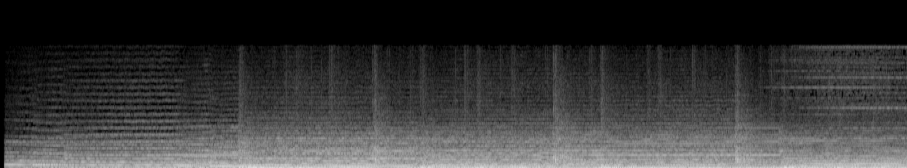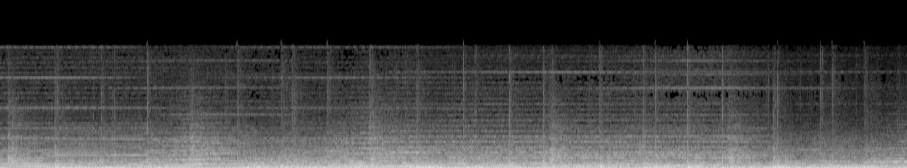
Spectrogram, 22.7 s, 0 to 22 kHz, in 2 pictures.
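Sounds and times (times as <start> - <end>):
eerie twilight music: 0.1 - 22.6.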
